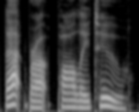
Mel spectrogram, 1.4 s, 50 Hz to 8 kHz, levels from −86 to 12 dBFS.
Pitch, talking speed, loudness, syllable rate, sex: 190 Hz, 170 wpm, -20 LUFS, 4.4 syllables/s, female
